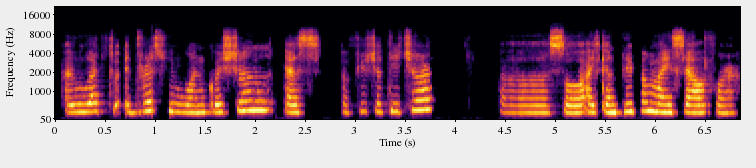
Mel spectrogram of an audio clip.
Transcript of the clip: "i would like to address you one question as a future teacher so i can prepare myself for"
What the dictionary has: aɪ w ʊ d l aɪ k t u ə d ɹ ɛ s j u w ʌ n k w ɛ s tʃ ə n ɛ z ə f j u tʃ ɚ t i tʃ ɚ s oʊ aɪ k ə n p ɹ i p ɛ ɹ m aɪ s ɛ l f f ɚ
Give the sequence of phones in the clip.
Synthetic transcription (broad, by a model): aɪ w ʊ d l aɪ k t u ə d ɹ ɛ s j u w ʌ n k w ɛ s tʃ ə n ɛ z ə f j u tʃ ɚ t i tʃ ɚ s oʊ aɪ k ə n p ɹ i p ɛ m aɪ s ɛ l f f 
